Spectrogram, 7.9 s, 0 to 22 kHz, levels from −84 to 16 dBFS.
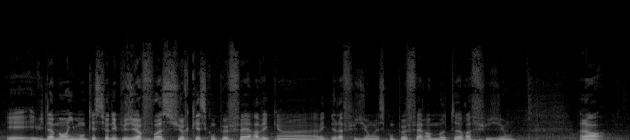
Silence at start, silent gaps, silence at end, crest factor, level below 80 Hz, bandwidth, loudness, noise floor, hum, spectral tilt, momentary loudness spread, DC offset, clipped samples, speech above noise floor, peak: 0 s; none; 0.15 s; 20 dB; -62 dBFS; 15 kHz; -33 LUFS; -56 dBFS; none; -6.5 dB/octave; 9 LU; under 0.1%; under 0.1%; 23 dB; -14 dBFS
